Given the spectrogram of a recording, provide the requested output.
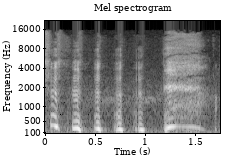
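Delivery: a soft, falling villain's chuckle; evil chuckle. Acted. Uncle plotting a fight, with a soft villain's chuckle. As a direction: laugh quietly at your own plan. Uncle about to spoil the food.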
